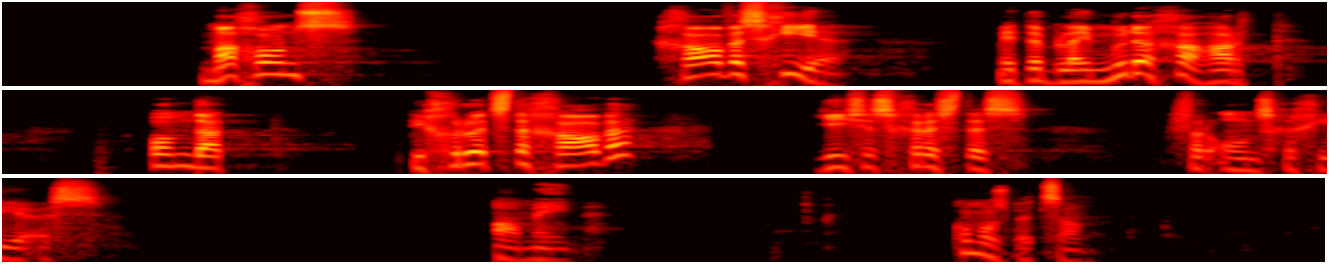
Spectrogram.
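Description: A man speaks calmly and slowly into a close microphone, with pauses between phrases.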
